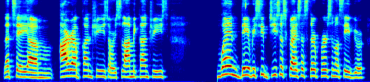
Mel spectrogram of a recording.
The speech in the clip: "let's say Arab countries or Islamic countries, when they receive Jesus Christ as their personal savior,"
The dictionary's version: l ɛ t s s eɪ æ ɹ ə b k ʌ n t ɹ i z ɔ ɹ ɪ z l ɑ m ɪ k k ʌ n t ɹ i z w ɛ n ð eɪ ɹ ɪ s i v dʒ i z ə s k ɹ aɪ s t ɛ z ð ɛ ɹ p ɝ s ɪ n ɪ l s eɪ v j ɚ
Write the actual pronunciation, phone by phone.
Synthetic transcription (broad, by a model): l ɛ t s s eɪ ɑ ɹ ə b k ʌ n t ɹ i s ɔ ɹ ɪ s l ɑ m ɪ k k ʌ n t ɹ i s w ɛ n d eɪ ɹ ɪ s i v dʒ i s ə s k ɹ aɪ s t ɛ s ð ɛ ɹ p ɝ s ɪ n ɪ l s eɪ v j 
